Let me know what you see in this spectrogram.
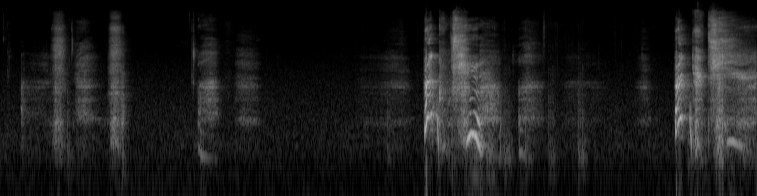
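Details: A woman's repeated sneezes, about five, several with gasping build-ups, the last two loud and forceful, with short breathy pauses between; repeated sneezing.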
